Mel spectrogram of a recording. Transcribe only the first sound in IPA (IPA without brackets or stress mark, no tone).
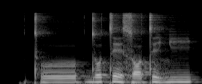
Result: tʼ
